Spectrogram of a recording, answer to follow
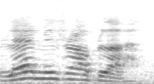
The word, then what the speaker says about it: Les Misérables: Welcome to Victor Hugo, Les Miserables. Yes, that's how you pronounce it.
